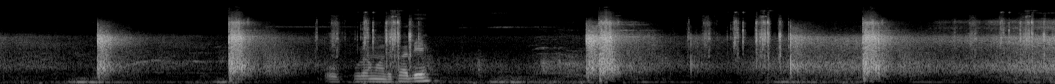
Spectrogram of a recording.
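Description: Sniper rifle shots crack loudly and echo.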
